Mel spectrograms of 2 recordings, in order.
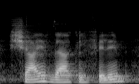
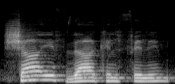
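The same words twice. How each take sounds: First: شايف ذاك الفيلم softer, with a rising question tune; dialect demo repeat. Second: شايف ذاك الفيلم with شايف stressed, a touch higher; dialect demo. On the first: (تکرار آرام «شايف ذاك الفيلم» با لحن پرسشی بالارونده) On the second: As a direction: say شايف ذاك الفيلم in Iraqi Arabic, slightly raised. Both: Shown as a demonstration. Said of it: "اون فیلم رو دیدی".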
